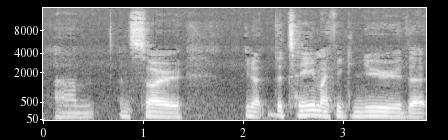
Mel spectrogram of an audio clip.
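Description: Fairly low-pitched, somewhat breathy male voice in an Australian accent, with fairly even intonation. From Perth, Western Australia. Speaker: company founder and CEO. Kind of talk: interview.

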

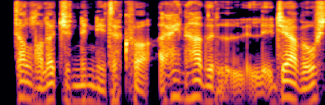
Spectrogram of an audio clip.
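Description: A man with a fairly low pitch uses a normal speaking voice, ordinary pitch variation and a moderate pace, the sound dry and close with no echo. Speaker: marketing professional and hobby musician. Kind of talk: casual chat.

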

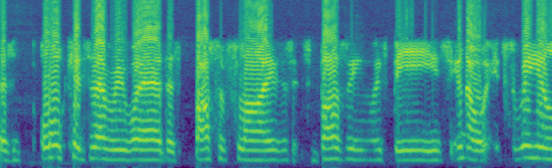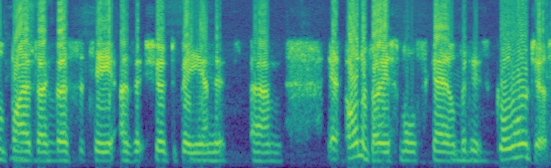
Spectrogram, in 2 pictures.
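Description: A woman with an English accent speaks at a moderate pace in a fairly low pitch, her intonation fairly even and the sound dry and close with no echo. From southern England. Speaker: garden and cafe founder. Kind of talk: casual interview chat.

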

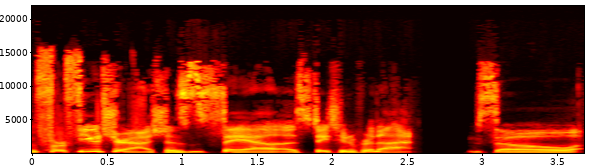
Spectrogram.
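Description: A man with an unremarkable speaking voice talks at a moderate pace and medium pitch, with lively intonation. The sound is dry and close, with no echo. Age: 30s. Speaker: podcast host and speech-language pathologist. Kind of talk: casual interview.

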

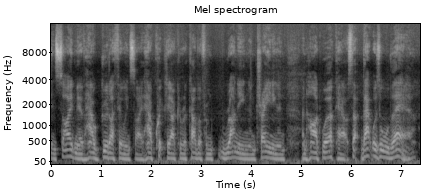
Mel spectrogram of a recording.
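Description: A man with a southern English accent. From southeast England (Sussex village). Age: 50s. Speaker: long distance runner. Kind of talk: casual interview chat. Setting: remote call.

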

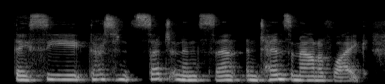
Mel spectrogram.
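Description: A woman speaks in a Southern US accent at a moderate pace. Her voice is somewhat breathy. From US South. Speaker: human rights advocate. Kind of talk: interview.

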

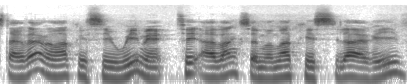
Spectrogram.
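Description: With a Quebec accent, a man speaks at a medium pitch and varies it in an ordinary way. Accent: Québécois French. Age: 30s. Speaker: entrepreneur and real estate investor. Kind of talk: podcast interview.

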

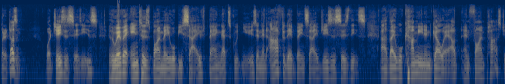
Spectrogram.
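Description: Over a very clean recording with a silent background, a man speaks at a moderate pace with ordinary pitch variation. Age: 40s. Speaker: guest preacher. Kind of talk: sermon. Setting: church. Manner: casual, hesitant with many fillers.

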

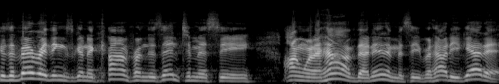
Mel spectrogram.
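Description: A man with an American accent speaks in a raised, projected voice at a high pitch, his tone bright and sharp. His intonation is lively and his pace fairly quick. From United States. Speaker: guest preacher. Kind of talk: sermon. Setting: church. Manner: animated.

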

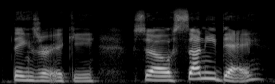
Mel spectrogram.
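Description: A woman's voice leaps through very wide pitch swings. The recording is very clean, with a silent background. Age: 20s. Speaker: podcast co-host. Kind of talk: casual chat.

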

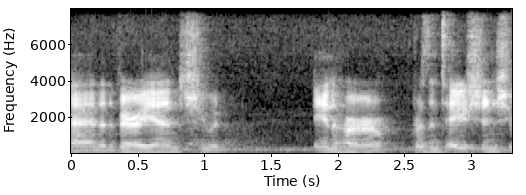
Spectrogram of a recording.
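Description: Against noticeable background noise and audible room echo, a man with an American accent talks at a fairly quick pace in a medium pitch with monotone, flat intonation. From Virginia, US. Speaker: new adapted physical education teacher. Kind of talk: casual interview.

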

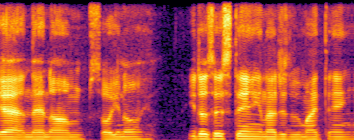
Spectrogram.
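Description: A man at a very fast pace, medium pitch, flat monotone intonation, with an American accent. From Southern California, Inland Empire (Fontana). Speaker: young clothing brand entrepreneur. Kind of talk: casual chat. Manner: halting, many fillers.

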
